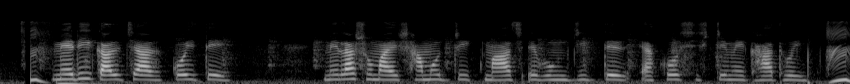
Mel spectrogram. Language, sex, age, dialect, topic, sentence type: Bengali, female, 18-24, Rajbangshi, agriculture, statement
